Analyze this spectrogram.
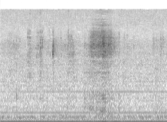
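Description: A young man slurps noodles noisily.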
